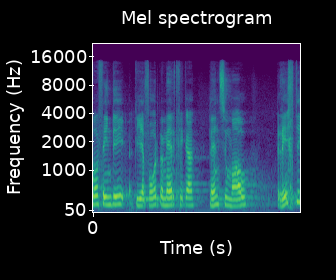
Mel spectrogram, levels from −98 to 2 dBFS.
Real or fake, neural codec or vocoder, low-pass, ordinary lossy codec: fake; codec, 32 kHz, 1.9 kbps, SNAC; 14.4 kHz; none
